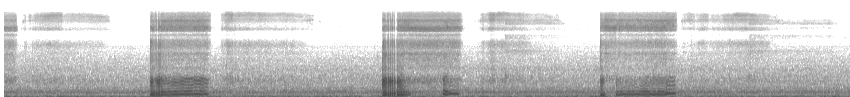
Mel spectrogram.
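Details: Pug lying on his back indoors, snoring away. Three long rasping, rumbling snores with a wheezy harmonic buzz, roughly every four to five seconds, separated by quiet breathing and a steady background hiss.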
